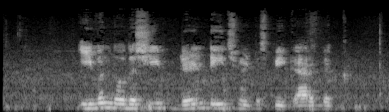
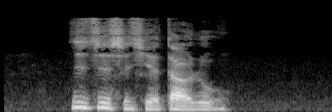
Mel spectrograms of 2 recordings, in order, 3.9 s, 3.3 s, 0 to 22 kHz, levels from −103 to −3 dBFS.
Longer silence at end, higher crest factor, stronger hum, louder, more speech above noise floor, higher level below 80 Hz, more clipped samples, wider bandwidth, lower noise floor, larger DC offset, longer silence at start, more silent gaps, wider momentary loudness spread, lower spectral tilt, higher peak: second, 0.3 s vs 1.05 s; about the same, 18 dB vs 18 dB; neither; second, -28 LUFS vs -22 LUFS; second, 26 dB vs 47 dB; second, -68 dBFS vs -58 dBFS; neither; first, 14.5 kHz vs 11.5 kHz; second, -54 dBFS vs -69 dBFS; neither; about the same, 0.75 s vs 0.7 s; neither; second, 10 LU vs 13 LU; second, -4 dB/octave vs -6.5 dB/octave; second, -10 dBFS vs -6 dBFS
